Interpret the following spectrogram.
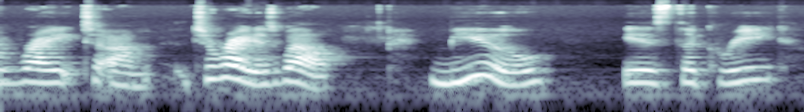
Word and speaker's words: mu: to write to write to write as well mu is the Greek letter mu it's pronounced me like the sound of cat makes since the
